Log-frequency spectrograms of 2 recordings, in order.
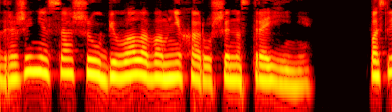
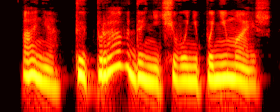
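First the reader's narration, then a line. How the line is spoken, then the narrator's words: Very loud exclamation. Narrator (Russian): воскликнул так громко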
